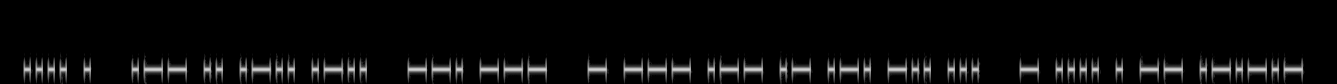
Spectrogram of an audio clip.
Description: Morse code, heard as a keyed tone, about 20 wpm, 700 Hz. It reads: HE WILL GO TOWARDS THEM.
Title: Sentences from Top 1000 Words - Review Part 2 - 20wpm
